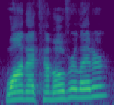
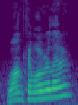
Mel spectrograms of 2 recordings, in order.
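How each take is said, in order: First: Want to blends into one short word. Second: The opening is squeezed down to almost nothing. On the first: "A little shorter"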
